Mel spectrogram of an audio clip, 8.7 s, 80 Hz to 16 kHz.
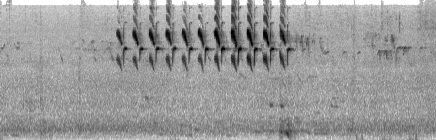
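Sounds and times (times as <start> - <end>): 
great tit Parus major calling: 2.3 - 5.9.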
